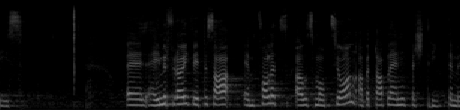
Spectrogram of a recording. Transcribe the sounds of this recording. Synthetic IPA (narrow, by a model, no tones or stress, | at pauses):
ɪs | ɛːhɛɪmɪɾfɾœʏtvɪːt̚d̥ɑsɑɛmpfɑlət͡sɑlsmɔt͡sjoːnʔɑ̰bəɾtɑblɛniɡ̚b̥ɛʃtɾit̪ːəm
